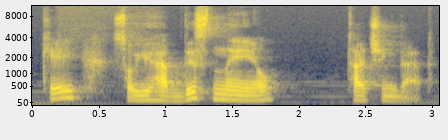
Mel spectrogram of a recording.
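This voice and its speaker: A man's voice: mid-range voice, animated, measured pace, vocal fry, warm tone, faint music behind. Reassuring male breathwork instructor. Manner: reassuring, instructional, often checking with "okay?". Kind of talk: guided group breathwork instruction.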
